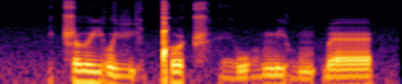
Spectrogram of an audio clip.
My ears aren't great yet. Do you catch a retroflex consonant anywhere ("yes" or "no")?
yes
